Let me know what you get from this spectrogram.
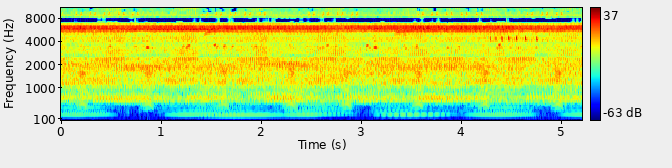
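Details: After heavy rain at the start of the rainy season, house-dwelling banded bullfrogs gather in water to call for mates. Low, droning moans come in quick succession against a loud, continuous high-pitched chorus of frogs.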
